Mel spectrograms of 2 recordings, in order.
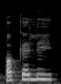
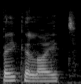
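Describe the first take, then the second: First: It is pronounced the Estonian way. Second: It is pronounced the English way.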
